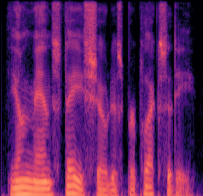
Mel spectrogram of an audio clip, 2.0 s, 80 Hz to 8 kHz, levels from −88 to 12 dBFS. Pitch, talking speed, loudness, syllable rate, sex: 95 Hz, 205 wpm, -16 LUFS, 6.1 syllables/s, male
